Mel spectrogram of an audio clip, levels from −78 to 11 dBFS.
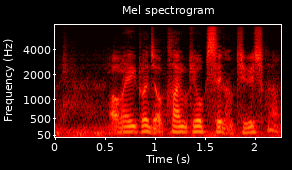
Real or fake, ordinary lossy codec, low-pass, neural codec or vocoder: fake; none; none; codec, 16 kHz, 0.5 kbps, FreqCodec, larger model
